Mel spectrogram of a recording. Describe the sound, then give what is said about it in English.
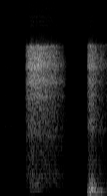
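A deep breath drawn in for most of a second, then a short silent hold, then a quicker, breathy exhale; airy and fairly loud, with no talking. “Quinn takes a big breath in and holds it for a second and lets it out”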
